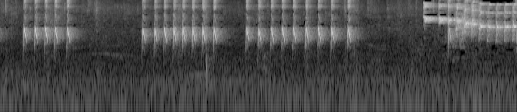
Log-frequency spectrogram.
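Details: Kapas tembak, the sooty-headed bulbul, used as master audio for training songbirds: three bursts of rapid, bright repeated chips separated by short pauses, followed by a higher, thin twittering from another bird.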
